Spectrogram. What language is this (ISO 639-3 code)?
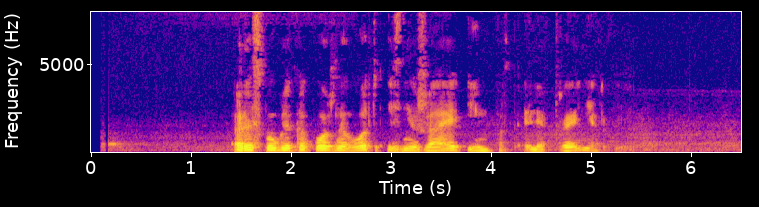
bel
